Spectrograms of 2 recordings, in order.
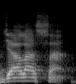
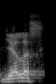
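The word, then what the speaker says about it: جلس: ini asalnya dari kata jalasa jalasa jalasa bacanya pakai bahasa Arab ya jangan pakai bahasa Inggris jealous gitu jalasa ya jalasa Apa arti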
